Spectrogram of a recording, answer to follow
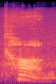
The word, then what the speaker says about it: c0m: viral rewind we're going to look at the comm dos virus it's also known as c 0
